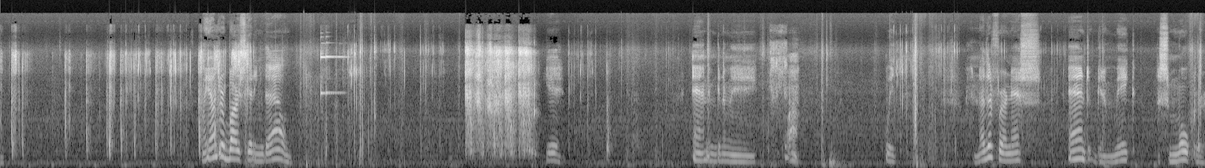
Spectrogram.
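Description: Fingers tap on a phone's touchscreen.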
